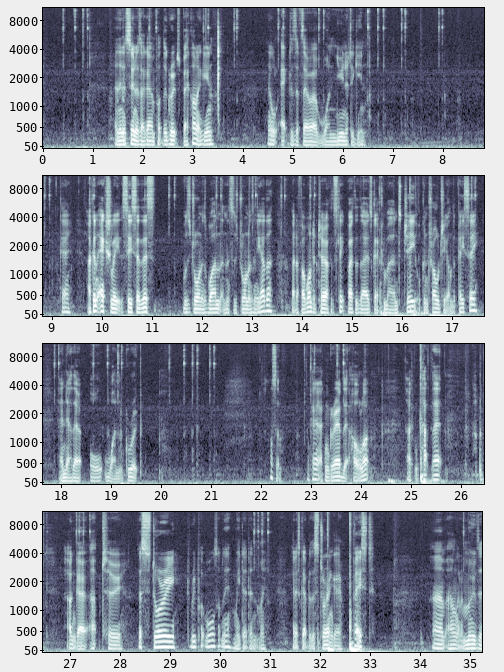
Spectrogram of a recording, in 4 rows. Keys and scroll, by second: 16.1 super+g, 25.2 super+x, 32.6 super+v.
